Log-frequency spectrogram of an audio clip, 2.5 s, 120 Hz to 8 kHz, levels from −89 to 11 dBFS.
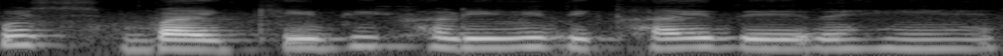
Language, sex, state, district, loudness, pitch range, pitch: Hindi, female, Chhattisgarh, Raipur, -21 LUFS, 210-230 Hz, 220 Hz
